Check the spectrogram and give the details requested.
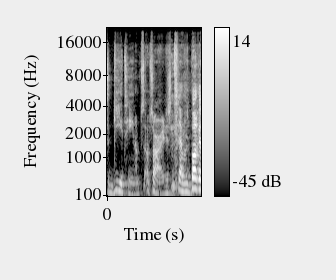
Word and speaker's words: guillotine: You pronounce it correctly in French. You would simply say guillotine.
